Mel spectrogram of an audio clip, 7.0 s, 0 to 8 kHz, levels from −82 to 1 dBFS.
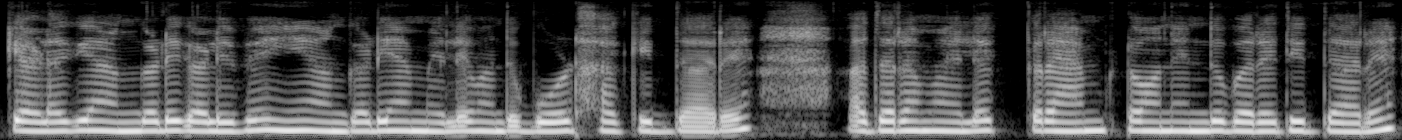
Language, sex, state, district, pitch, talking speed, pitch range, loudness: Kannada, female, Karnataka, Raichur, 200 Hz, 100 wpm, 195-205 Hz, -13 LUFS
